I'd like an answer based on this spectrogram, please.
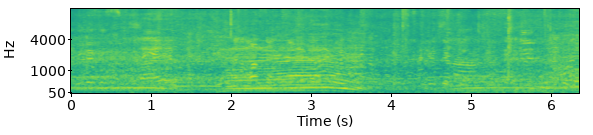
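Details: Cow with calf at Ambari market in Dinajpur, Bangladesh, on March 27, 2026, giving a long drawn-out low moo that swells and falls, with a shorter moo before and another after, over steady crowd chatter.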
